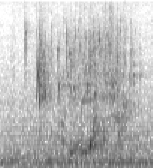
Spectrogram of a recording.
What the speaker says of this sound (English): I have to pour this very carefully.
